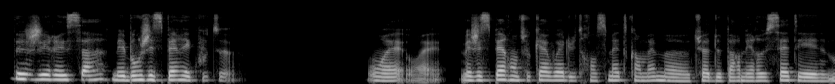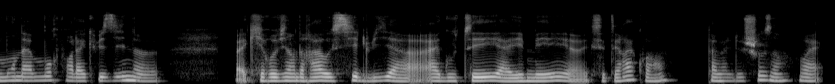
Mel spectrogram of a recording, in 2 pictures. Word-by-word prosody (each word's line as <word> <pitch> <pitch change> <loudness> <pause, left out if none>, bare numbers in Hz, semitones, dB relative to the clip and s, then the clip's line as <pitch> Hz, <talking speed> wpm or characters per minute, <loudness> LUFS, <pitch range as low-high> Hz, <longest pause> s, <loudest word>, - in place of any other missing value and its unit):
de 250 -1 +8
gérer 225 -2 +5
ça. 215 +1 +1
Mais 200 -1 +4
bon, 205 +2 +5
j'espère, 205 0 +4
écoute, 190 0 -2
heu - - -9 1.4
Ouais, 170 -1 0
ouais, 85 -2 -9 0.2
mais 190 - +1
j'espère, 195 +2 +3
en 195 - +3
tout 190 -1 -6
cas, 200 0 +1
ouais, 190 0 +3
lui 175 -1 -5
transmettre 185 +2 -4
quand 180 -2 -4
même, 180 +2 -1
heu, 160 -2 -1
tu 155 - -10
vois, 170 - +2
de 170 0 -2
par 170 +1 -3
mes 170 0 0
recettes 180 +3 +1
et 160 -2 +3
mon 180 +3 -3
amour 180 +2 -4
pour 180 -3 -7
la 165 -1 -1
cuisine, 175 +3 -2
heu, 155 -1 -6 0.8
bah, - - -1
qu'il 170 - -3
reviendra 170 +1 +1
aussi, 170 +2 +2
lui 165 +2 -3
à 155 -4 0
à 165 0 -1
goûter, 165 +2 +2
à 150 - +1
aimer, 155 +3 +1
heu, 75 - -4
et - - -10
cetera, 160 +6 -4
quoi, 165 -6 -7
hein. 170 +6 -6 0.4
Pas 170 - -4
mal 160 0 -6
de 165 - -11
choses, 200 +2 -2
hein. 170 +2 -6
Ouais. 160 -2 -5
175 Hz, 200 wpm, -23 LUFS, 165-195 Hz, 1.4 s, de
